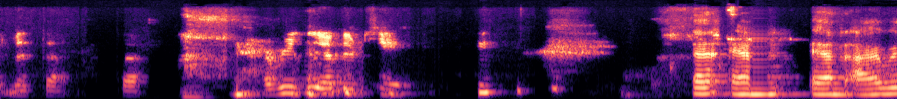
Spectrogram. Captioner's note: chuckles; laughs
